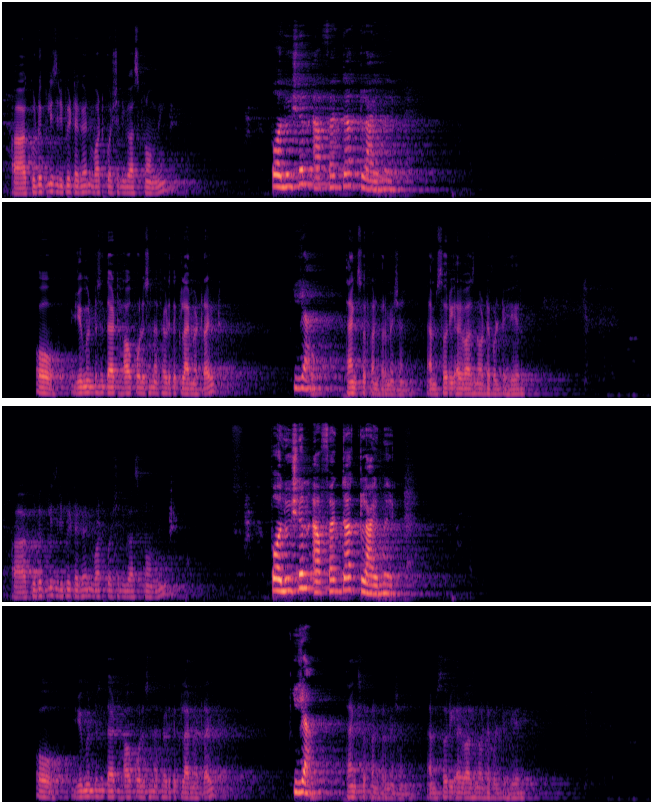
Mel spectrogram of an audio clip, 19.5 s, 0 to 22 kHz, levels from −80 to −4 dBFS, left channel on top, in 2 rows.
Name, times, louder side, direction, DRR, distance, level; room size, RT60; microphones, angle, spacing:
voice 1, 0.1-2.5 10.2-13.0 14.9-17.6, left 4 dB, 40° left, 10 dB, 0.4 m, -36 dB
voice 2, 4.0-6.2 14.1-14.5, right 6 dB, 70° right, 13 dB, 0.4 m, -25 dB
9.9 x 7.6 x 5.4 m, 2.2 s
head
